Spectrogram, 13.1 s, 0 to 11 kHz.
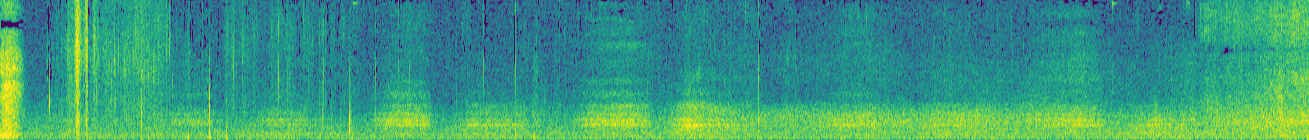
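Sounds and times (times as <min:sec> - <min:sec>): soft hissing: 0:00.0 - 0:13.0
sled crunching over snow: 0:00.6 - 0:03.6, 0:11.7 - 0:13.0.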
